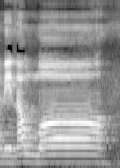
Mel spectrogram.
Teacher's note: disitu ada lam jalalah tafkhim ada fathah bertemu lafadz Allah dibaca tebal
